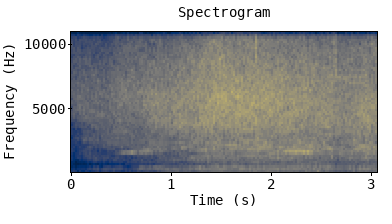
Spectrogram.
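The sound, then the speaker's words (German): Laboratory machinery hisses loudly with a rising, sucking whoosh of air that swells over a few seconds and holds steady, a faint whistling tone running through the broad rushing noise. “Das Labor zieht und zischt.”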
